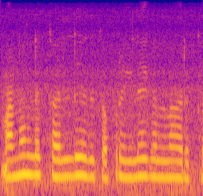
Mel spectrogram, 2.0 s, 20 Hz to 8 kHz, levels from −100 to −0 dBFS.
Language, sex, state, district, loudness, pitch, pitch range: Tamil, female, Tamil Nadu, Chennai, -14 LUFS, 225 Hz, 215-235 Hz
